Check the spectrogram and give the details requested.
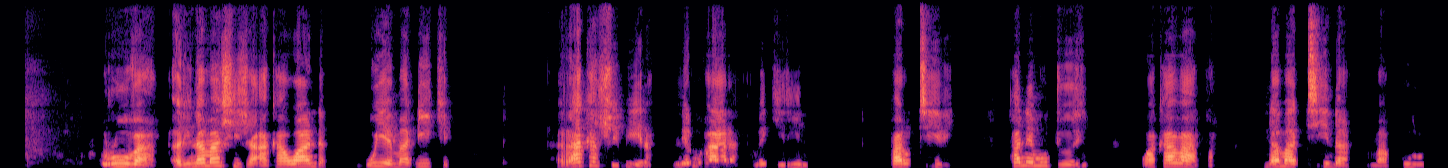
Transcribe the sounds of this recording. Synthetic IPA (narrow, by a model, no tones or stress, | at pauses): ruʋa | rinamaʃiʒa̰ʔakawanda | uje̞maɗiːkʰe | rakaʂiɓiɾa̰ | ne̞ruʋaɾa | rwe̞ɡʱiriːni | paɾutʰiːʋi | pane̞mudʱuɾi | wakaʋakwa | namatʰina | mak̚uːru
